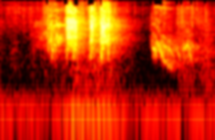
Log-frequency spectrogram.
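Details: Budgerigar letting out a short harsh, noisy screech, then after a pause a brief buzzy, falling chirp.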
